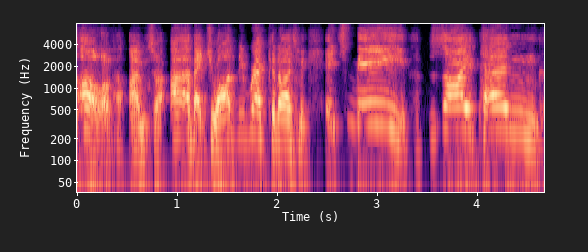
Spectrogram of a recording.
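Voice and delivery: put-on very high, loud old-man voice. Old man reintroducing himself to his friend's son, high excited old-man voice. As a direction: cry out as an old man, pitch climbing high. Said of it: "the voice of an old man".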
